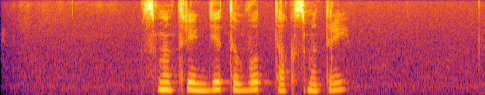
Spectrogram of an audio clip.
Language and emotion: Russian, neutral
